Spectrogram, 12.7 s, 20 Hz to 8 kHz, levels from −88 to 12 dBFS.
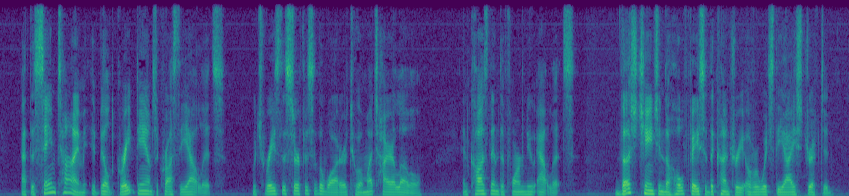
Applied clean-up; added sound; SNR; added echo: none; none; none; none.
